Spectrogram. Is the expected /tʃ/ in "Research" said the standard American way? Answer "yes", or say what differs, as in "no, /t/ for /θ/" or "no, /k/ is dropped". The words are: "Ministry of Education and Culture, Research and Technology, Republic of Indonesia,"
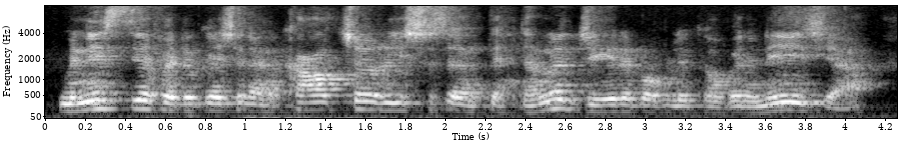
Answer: no, /s/ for /tʃ/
